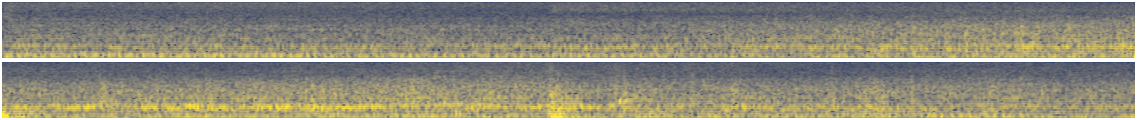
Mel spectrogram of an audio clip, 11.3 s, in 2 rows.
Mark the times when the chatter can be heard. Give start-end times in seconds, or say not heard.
0.0-11.2.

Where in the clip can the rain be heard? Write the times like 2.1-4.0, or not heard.
3.4-11.2.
